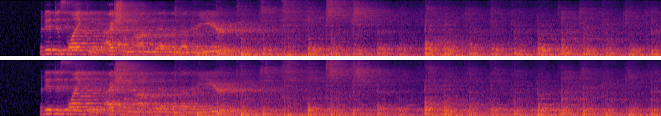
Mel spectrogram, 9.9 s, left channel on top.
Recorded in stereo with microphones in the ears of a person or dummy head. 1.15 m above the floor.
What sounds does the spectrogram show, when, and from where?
0.6 s a woman speaking: 15° left (ahead or behind), 1.0 m
2.6 s running footsteps: 10° right (ahead or behind), 1.5 m; by 9.8 s 45° right (ahead or behind), 6 m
